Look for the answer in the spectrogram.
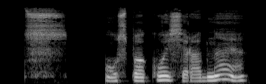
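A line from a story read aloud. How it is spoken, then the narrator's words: Tender whisper close to ear. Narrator (Russian): прошептал у самого уха до боли родной голос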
